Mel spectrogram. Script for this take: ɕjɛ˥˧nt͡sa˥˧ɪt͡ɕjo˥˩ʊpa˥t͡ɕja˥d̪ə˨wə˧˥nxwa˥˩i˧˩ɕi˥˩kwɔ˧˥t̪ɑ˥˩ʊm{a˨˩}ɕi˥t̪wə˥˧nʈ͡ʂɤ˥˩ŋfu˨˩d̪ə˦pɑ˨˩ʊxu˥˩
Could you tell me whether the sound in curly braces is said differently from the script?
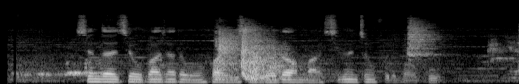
no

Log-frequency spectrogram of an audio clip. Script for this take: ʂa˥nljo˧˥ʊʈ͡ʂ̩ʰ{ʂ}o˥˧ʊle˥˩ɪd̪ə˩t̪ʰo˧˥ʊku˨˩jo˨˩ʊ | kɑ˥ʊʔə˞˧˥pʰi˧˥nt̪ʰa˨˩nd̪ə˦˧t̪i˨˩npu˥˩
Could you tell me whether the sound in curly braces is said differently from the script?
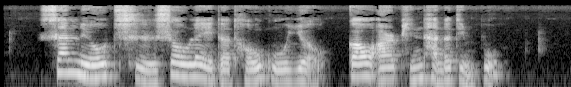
no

